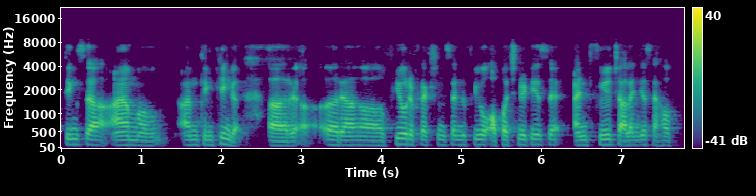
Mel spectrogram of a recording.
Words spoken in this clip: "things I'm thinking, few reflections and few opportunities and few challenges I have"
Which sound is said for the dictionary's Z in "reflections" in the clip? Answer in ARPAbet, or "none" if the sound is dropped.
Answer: S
